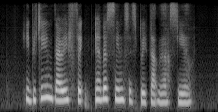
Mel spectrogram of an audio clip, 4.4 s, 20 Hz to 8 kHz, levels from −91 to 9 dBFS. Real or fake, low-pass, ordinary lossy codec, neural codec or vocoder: fake; 7.2 kHz; none; codec, 16 kHz, 0.5 kbps, FreqCodec, larger model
